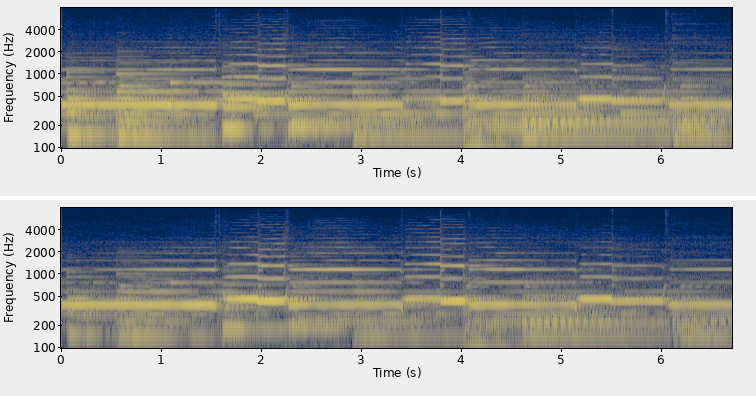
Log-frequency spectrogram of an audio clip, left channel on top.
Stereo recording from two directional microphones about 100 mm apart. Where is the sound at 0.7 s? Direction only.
5° left (ahead or behind); by 3.8 s 25° right (ahead or behind).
